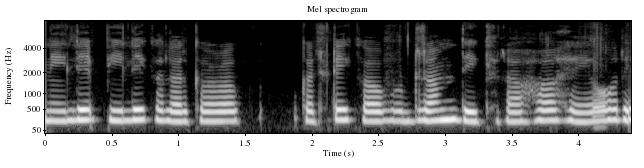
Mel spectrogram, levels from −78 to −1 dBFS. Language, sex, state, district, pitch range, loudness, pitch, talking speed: Hindi, female, Madhya Pradesh, Bhopal, 220-245 Hz, -14 LUFS, 230 Hz, 150 wpm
